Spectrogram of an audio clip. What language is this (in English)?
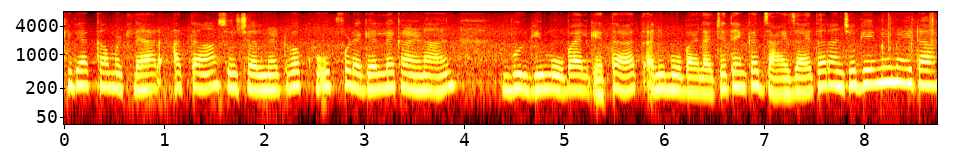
Konkani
